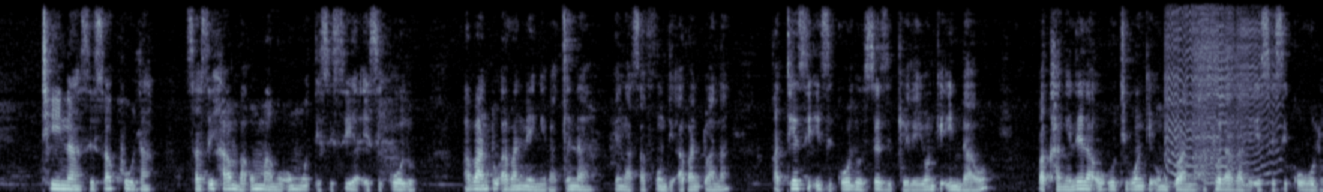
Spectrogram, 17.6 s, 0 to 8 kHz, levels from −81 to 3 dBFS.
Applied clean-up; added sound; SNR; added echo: none; Cupboard open or close / Door; 10 dB; none.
